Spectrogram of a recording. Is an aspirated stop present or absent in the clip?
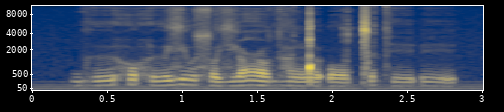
present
